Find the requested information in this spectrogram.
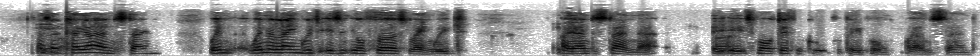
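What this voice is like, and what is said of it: Strong Essex English accent. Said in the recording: “My accent's quite strong as well. I'm originally come from Essex, but I now live in Devon.”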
